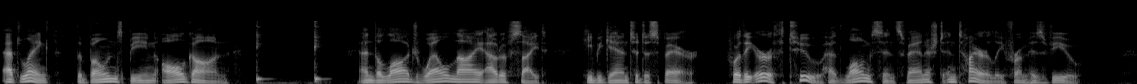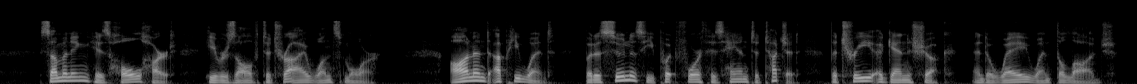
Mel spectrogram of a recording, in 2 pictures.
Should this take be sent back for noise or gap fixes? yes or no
yes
